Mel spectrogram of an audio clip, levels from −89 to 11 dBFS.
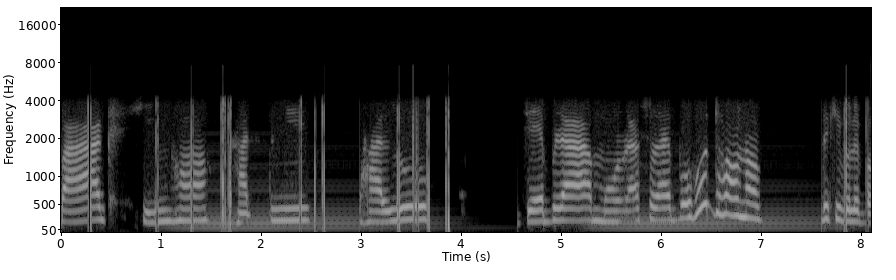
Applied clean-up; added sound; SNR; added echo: none; Bowed string instrument; 19 dB; none.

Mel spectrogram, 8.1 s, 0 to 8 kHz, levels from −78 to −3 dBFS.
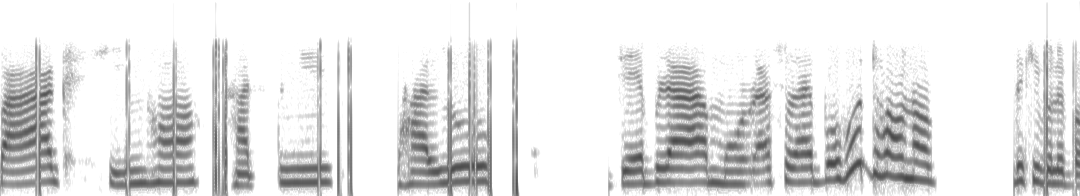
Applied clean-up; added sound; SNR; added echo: none; none; none; none.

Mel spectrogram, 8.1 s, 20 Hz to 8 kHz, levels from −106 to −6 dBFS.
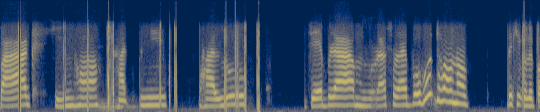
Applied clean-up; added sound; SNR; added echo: neural diffusion model UNIVERSE++.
